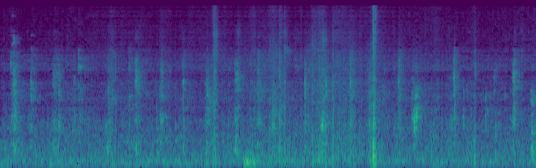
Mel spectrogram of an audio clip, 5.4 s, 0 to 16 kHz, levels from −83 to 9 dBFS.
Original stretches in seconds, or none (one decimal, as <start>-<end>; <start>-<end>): 0.0-0.9; 4.1-5.4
